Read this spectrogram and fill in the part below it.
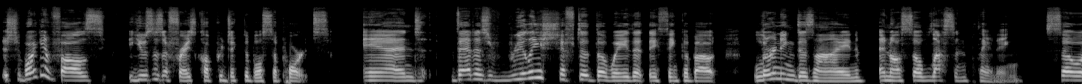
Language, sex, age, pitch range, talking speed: English, female, 30-49, 170-215 Hz, 145 wpm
